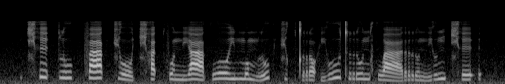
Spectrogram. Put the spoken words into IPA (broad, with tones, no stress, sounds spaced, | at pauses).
t͡ɕʰ e˥˩ ʔ p l uː˦˥ k̚ f aː˦˥ k̚ t͡ɕ oː˩˦ t͡ɕʰ a˦˥ t̚ f o˧ n j aː˨˩ k w oː˧ j m o˨˩ m l uː˥˩ k̚ t͡ɕ u˨˩ k̚ t r ɔ˨˩ ʔ j uː˥˩ t r u˧ n k w aː˩˦ r u˩˦ n j ɯ˥˩ ŋ t͡ɕʰ e˦˥ ʔ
